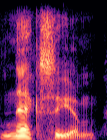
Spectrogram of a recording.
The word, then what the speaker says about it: NXIVM: of this organization is nexium just like the heartburn medication yep it is Latin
